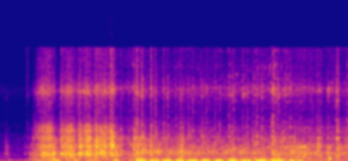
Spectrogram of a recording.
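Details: Maruti Omni petrol MPFI without immobilizer; starter churns the engine over at about four strokes a second but it never catches; cranks fully but won't start; fuel supply to be checked first.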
